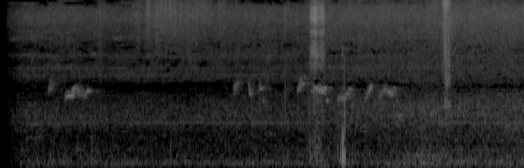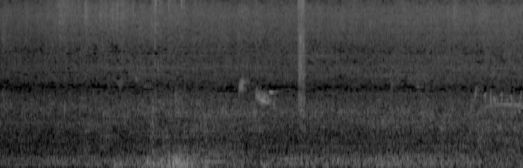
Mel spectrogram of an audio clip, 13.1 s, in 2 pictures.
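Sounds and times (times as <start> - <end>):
low steady hiss: 0.1 - 13.0
small birds chirping: 0.4 - 1.6, 2.7 - 5.2, 7.5 - 13.0.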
